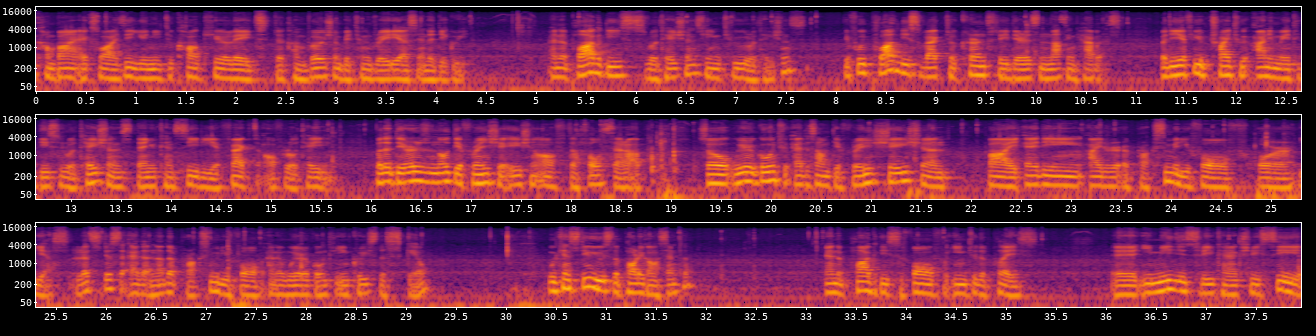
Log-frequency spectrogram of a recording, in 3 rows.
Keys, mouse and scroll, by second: 4.3-5.1 drag, 5.9 drag, 6.9 click, 7.8-10.8 drag, 11.3-14.3 drag, 15.9-19.2 drag, 19.2-21.3 middle drag, 21.3 ctrl+a, 22.2-23.1 middle drag, 23.1 click, 23.4 click, 24.9 shift+d, 26.8 click, 30.2-32.1 drag, 32.1-33.1 middle drag, 33.1-37.9 drag.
